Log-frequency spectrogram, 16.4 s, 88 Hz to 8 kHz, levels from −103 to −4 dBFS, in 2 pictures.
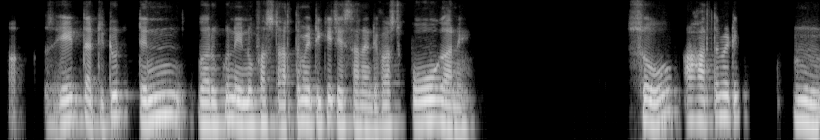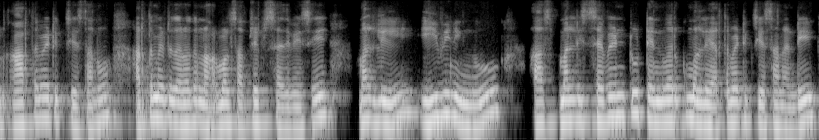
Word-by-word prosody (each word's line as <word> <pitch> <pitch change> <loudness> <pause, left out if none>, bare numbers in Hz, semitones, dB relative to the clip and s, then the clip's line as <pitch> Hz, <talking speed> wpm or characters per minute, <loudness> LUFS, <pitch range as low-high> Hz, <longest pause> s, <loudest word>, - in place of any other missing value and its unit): ఆహ్, - - -28 0.4
8:30-10 170 +1 0 0.5
వరకు 145 +1 +1
నేను 150 0 +5
ఫస్ట్ 150 -2 -4
అర్ధమెటిక్కే 155 +2 0
చేస్తానండి. 135 -2 -3
ఫస్ట్ 140 +1 -6
పోగానే. 150 -4 +3 1.7
సో, 165 - +1 0.4
ఆ - - +1
అర్ధమెటిక్ 180 +2 -2 0.5
హ్మ్. 150 -3 +3 0.2
అర్ధమెటిక్ 165 +2 -2
చేస్తాను. 135 +3 -3 0.4
అర్థమెటిక్ 165 -2 +2
తర్వాత 145 +2 +1
నార్మల్ 140 +2 +1
సబ్జెక్ట్స్ 145 +1 -3
చదివేసి 130 +4 -2 0.4
మళ్ళీ 155 -2 +3 0.4
ఈవెనింగు 165 -5 +2 0.5
ఆహ్, 150 0 -1 0.2
మళ్ళీ 160 0 +2
7-10 180 0 +2
వరకు 160 +1 -1
మళ్ళీ 145 -2 +4
అర్ధమెటిక్ 155 +2 -2
చేశానండి. 140 0 0
155 Hz, 105 wpm, -25 LUFS, 145-165 Hz, 1.7 s, నేను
